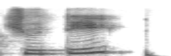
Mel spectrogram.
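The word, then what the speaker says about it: cuti: uh c u it's it's written as c-u-t-i when you say C uh you it it is pronounced as Chu so C for example like my name is not uh not Khan okay in English when I say Ka or or a different pronunciation but in Pali it's uh true so CU is uh c-u-t-i pronounces okay all right okay so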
